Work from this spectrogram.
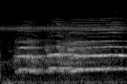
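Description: On a mini farm, a rooster crows once, a clear, fairly close cock-a-doodle-doo that rises and holds its drawn-out final note, with no talk over it.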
